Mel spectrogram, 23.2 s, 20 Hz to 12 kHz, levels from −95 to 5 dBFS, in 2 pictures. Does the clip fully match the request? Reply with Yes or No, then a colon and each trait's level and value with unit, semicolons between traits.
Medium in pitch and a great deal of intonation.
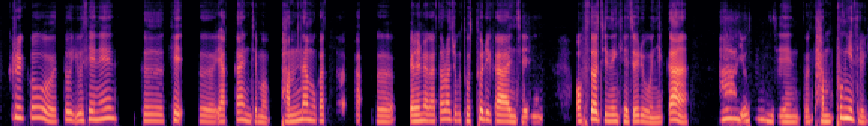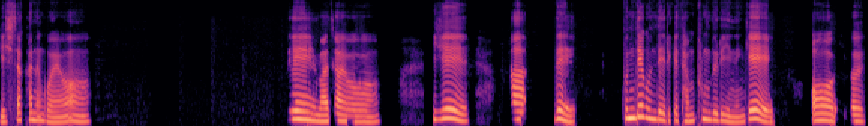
No: medium, 180 Hz; average, 4.8 semitones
